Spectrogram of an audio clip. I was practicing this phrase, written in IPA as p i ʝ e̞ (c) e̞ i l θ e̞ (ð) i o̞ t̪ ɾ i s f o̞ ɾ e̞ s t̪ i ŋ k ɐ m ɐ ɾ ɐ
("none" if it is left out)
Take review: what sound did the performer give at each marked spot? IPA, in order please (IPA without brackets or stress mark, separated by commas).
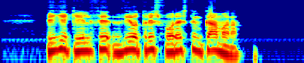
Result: c, ð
